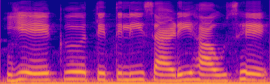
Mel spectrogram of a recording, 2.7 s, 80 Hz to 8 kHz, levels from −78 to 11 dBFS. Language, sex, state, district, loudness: Hindi, female, Madhya Pradesh, Bhopal, -10 LUFS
